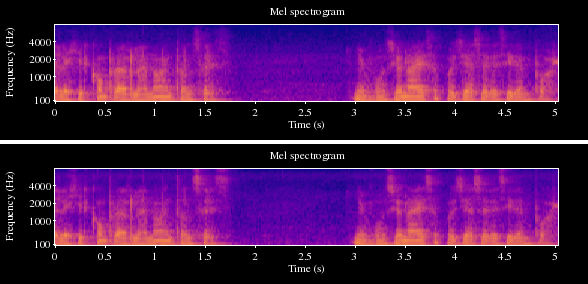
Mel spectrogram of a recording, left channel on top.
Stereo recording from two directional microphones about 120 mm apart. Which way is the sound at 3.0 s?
35° right (ahead or behind).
